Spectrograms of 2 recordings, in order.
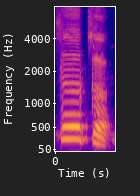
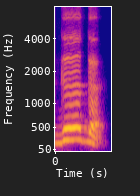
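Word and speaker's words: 哥哥: bukan dipanggil Gogo kan Nah Koko itu diambil dari kata ke ke yang artinya adalah kakak laki-laki gitu Jadi ini bacanya bukan ge ge tapi ke ke gitu bacanya bukan G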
